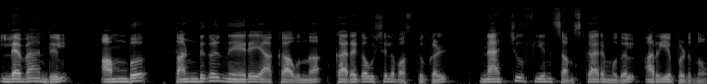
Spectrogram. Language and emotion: Malayalam, neutral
